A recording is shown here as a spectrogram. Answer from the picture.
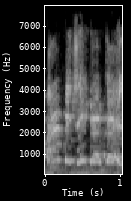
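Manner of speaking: put-on high whiny little kid voice; child's voice. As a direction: squeak it like a tattling child. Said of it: "And she came out".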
